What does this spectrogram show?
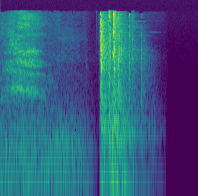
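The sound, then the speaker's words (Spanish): A rushing, breathy whoosh gives way to a single loud slam of a house door that booms and then fades quickly into silence. “El invierno contestó con un resoplido y se marchó dando un portazo.”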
